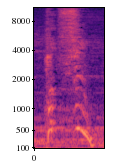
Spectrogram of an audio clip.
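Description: A man imitates a sneeze with his voice during a religious talk, giving one quick loud breathy burst with a falling vocal sweep, close and alone.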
